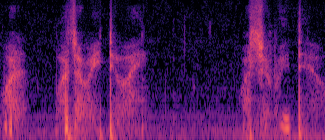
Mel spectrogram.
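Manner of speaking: near-silent whisper, words lost. Imitating a classmate from a school group: very quiet voice. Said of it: "are you trying to talk?".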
